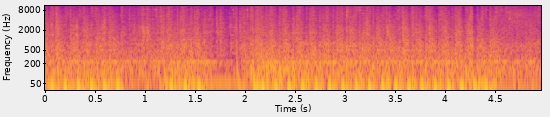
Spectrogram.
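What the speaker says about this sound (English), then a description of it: "Machine gun over there." Rapid machine gun fire rattles almost without pause in Battlefield 1, a dense, loud burst of gunfire and battle noise with a brief lull near the two-second mark before the shooting resumes.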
